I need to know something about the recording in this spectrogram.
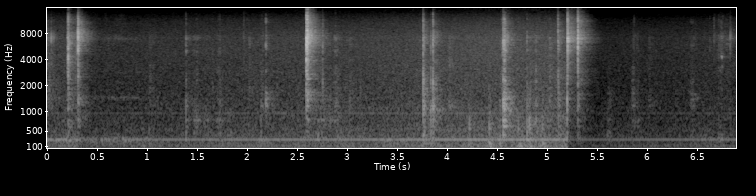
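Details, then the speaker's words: Kodak Retina IIIc shutter during service, tested at 1/8 second: sharp open and close clicks close together, so it seems to run slightly fast. "fast if anything well that's good it's easy to adjust them to go slower"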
